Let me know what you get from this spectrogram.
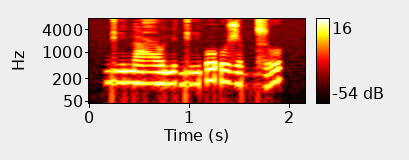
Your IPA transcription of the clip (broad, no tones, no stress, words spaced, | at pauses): ɡina ʕʊnɪ ɡiʔoʔʊʒɛb d͡zʊ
